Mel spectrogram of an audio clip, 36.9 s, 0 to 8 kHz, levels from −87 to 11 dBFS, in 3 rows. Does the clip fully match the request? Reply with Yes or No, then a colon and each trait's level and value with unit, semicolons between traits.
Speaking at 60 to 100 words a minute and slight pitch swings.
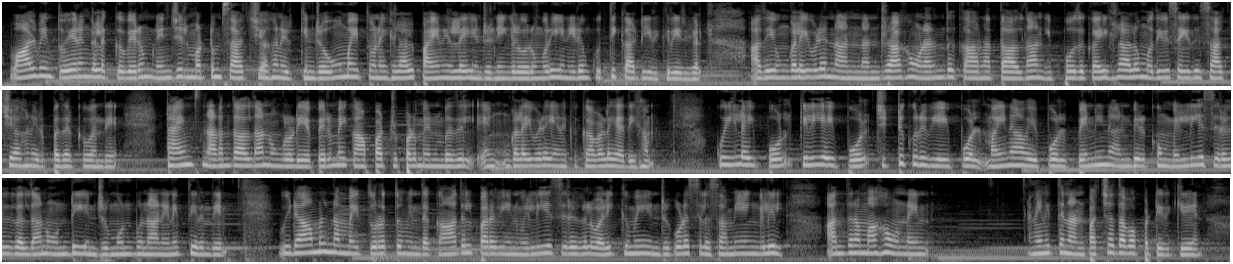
No: fast, 130 wpm; narrow, 1.9 semitones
